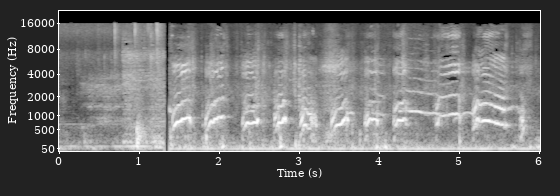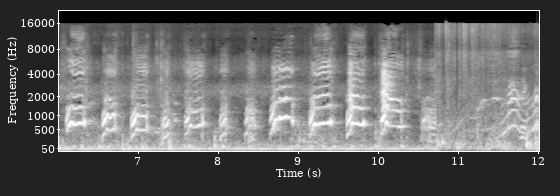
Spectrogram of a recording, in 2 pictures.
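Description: Husky-mix puppies whining and yipping in a rapid string of short, high calls, starting about a second and a half in and stopping shortly before the end.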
